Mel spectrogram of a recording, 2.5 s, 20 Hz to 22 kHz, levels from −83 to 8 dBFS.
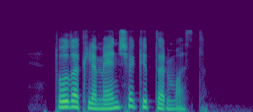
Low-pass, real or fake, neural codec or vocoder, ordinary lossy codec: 7.2 kHz; fake; codec, 16 kHz, 2 kbps, FunCodec, trained on LibriTTS, 25 frames a second; none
